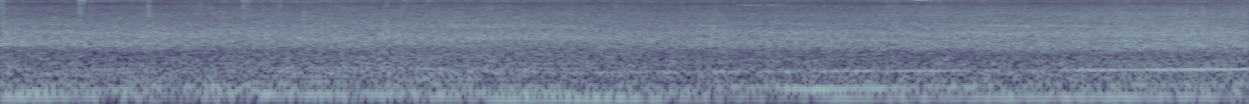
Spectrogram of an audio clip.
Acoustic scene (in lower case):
street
